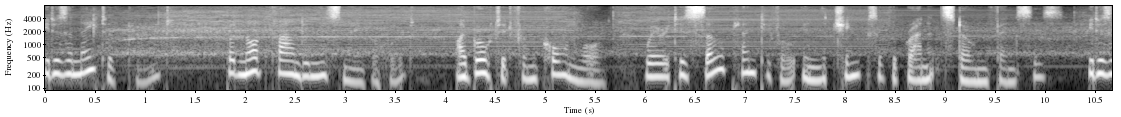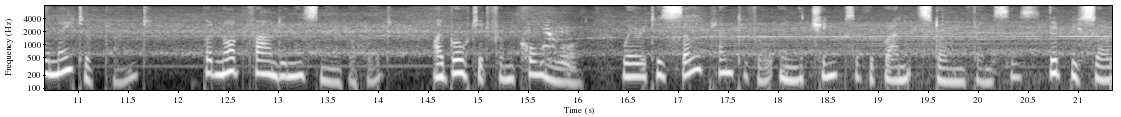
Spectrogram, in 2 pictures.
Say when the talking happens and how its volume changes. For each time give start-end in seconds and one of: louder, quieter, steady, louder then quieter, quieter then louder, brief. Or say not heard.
0.0-21.2 steady.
